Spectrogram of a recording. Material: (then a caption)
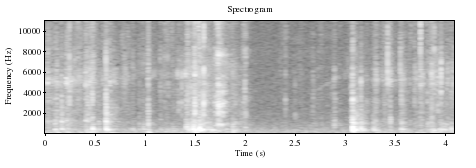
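Soap. A metal utility-knife blade shaves flakes off the edge of a solid, palm-sized white bar of soap held in the hand. The result is a series of quiet, bright, crinkly scraping and carving strokes. Two denser bursts come around 1.5 and 3 seconds, with a brief pause between them.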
